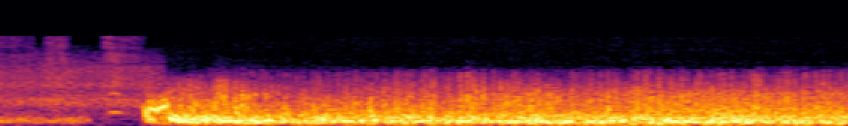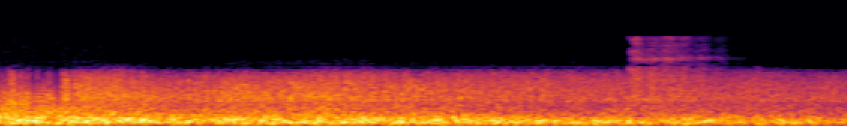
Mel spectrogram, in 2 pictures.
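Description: A huge explosion roars and rumbles on and on.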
